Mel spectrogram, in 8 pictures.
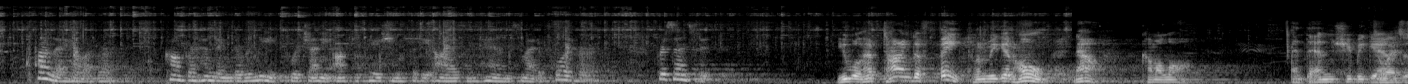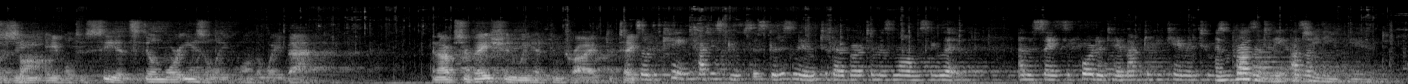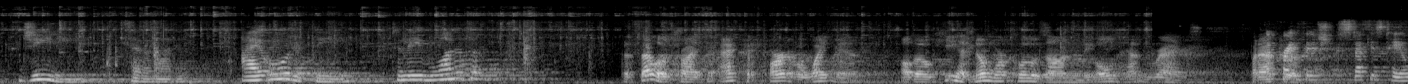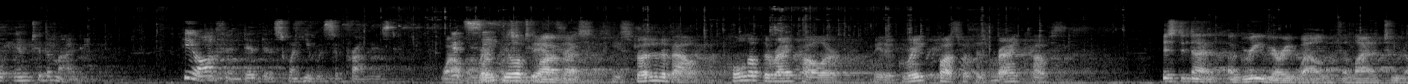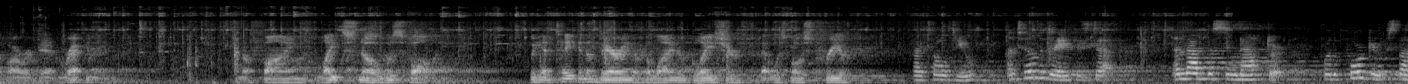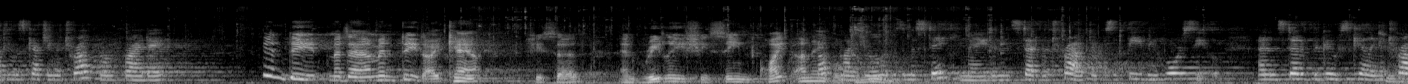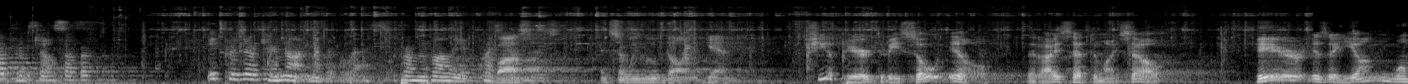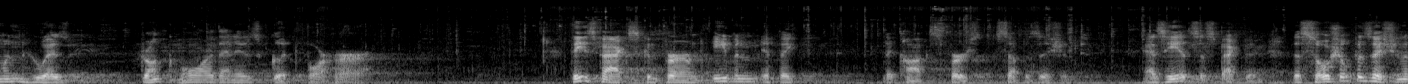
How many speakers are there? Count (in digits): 7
